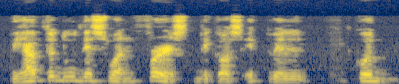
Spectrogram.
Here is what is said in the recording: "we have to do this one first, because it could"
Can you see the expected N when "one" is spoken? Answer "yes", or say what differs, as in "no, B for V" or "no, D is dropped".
yes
